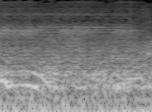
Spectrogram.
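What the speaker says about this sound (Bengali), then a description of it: "এই যে দেখেন নটটা কতটা তেজি কবুতর" Pigeons cooing close by, a low throaty warble over a constant background hum, without any talk.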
